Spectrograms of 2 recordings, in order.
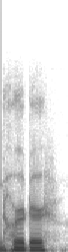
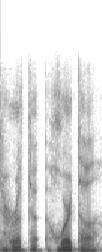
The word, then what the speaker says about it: Huerter: I mean, Trae Young, John Collins, DeAndre Hunter, Kevin Huerter. I thought it was Huerta the whole time. I don't know why. There's an ER at the end, and I mispronounce names a lot.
